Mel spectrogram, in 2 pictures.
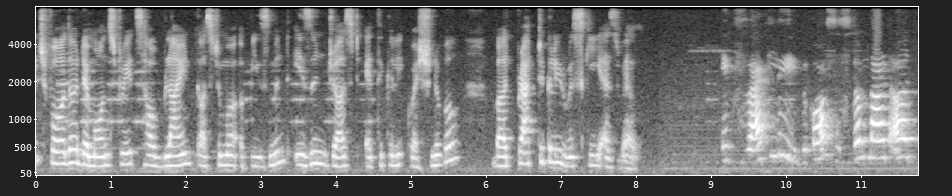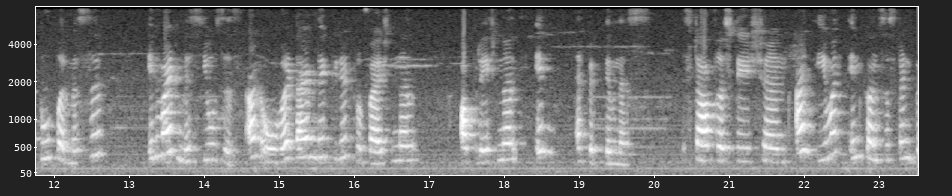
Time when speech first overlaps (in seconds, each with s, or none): none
